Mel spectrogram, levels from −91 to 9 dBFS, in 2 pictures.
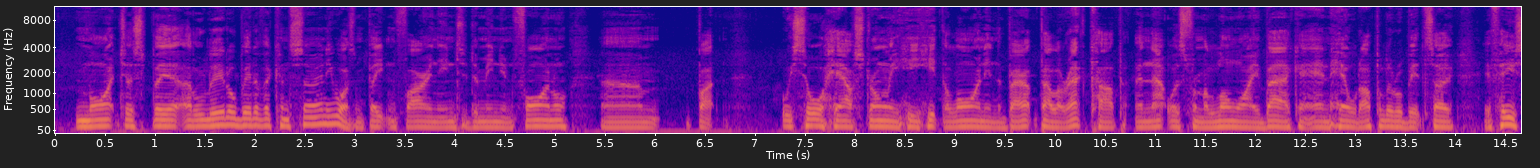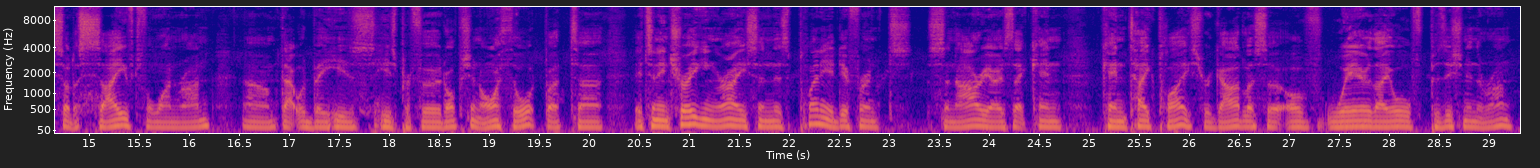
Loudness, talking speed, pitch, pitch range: -30 LUFS, 185 wpm, 110 Hz, 105-120 Hz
